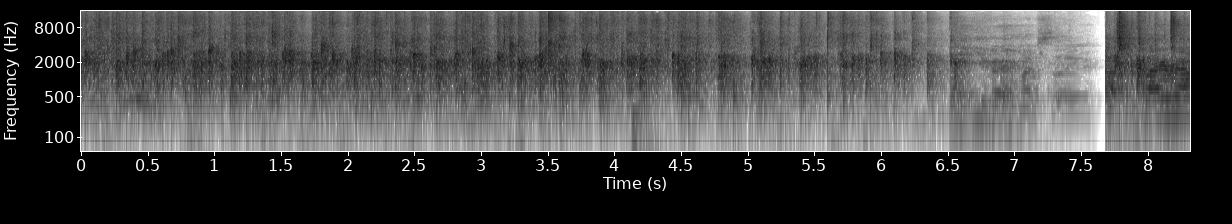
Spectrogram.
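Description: A crowd breaks into steady, dense, loud applause that fades out, followed by a brief silence before another sound starts up.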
